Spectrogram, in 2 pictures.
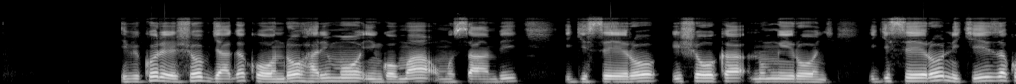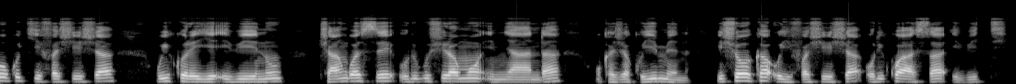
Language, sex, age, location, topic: Kinyarwanda, male, 25-35, Burera, government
